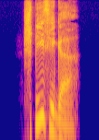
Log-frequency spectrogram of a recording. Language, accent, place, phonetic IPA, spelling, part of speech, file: German, Germany, Berlin, [ˈʃpiːsɪɡɐ], spießiger, adjective, De-spießiger.ogg
- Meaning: 1. comparative degree of spießig 2. inflection of spießig: strong/mixed nominative masculine singular 3. inflection of spießig: strong genitive/dative feminine singular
